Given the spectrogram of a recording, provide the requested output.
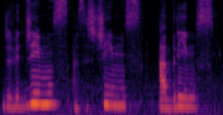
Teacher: Note que a sílaba tônica é a penúltima e a pronúncia das letras os no final é bem fraca.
